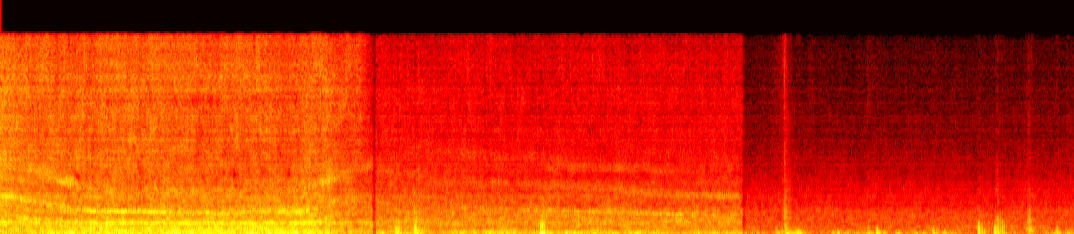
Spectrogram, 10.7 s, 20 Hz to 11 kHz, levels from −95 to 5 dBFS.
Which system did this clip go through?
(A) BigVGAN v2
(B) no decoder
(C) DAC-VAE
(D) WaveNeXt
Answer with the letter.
D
